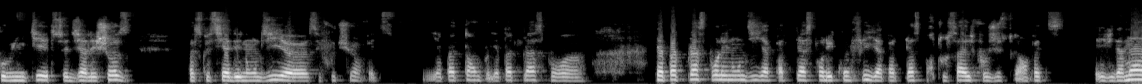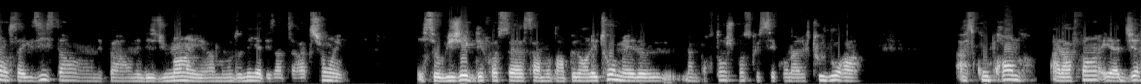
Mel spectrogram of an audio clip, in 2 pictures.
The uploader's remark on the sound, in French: Ce dixième épisode a été tourné via Zoom, l'invité étant en vacances à ce moment.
